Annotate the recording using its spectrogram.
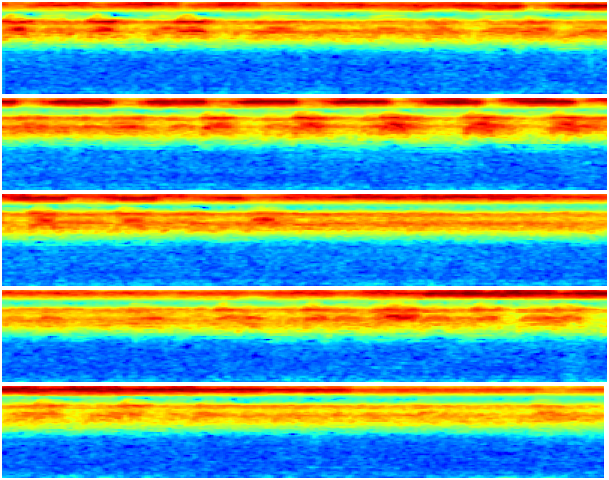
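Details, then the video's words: Cicadas at midsummer dawn produce a continuous, shrill, ringing buzz that throbs in fairly regular beats, strongest early on and easing slightly toward the end, with nothing else clearly heard. "새벽매미소리를 들어보자"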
